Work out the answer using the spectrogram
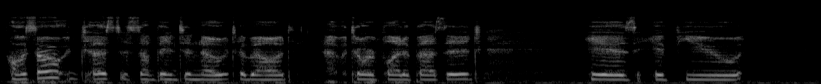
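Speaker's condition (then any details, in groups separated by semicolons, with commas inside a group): Cerebral palsy; uses a wheelchair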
